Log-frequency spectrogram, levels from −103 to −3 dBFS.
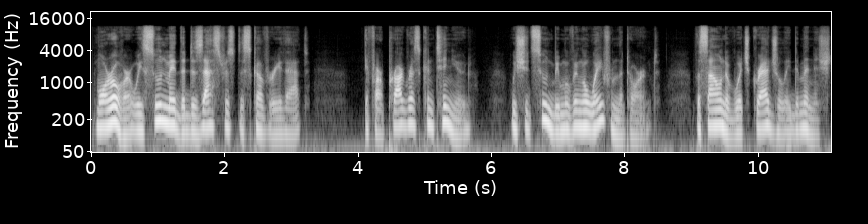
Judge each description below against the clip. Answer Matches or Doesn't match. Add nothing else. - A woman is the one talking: Doesn't match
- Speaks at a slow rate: Doesn't match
